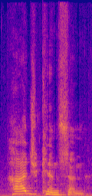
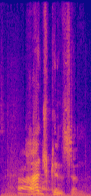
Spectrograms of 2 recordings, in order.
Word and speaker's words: Hodgkinson: Hodgkinson. Hodgkinson.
